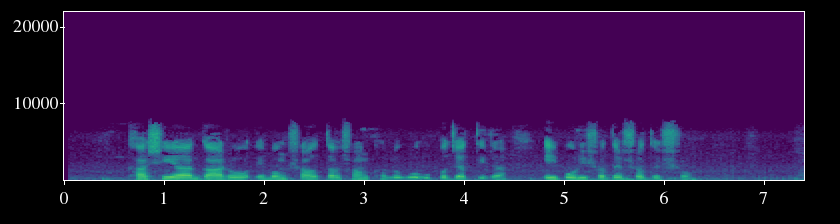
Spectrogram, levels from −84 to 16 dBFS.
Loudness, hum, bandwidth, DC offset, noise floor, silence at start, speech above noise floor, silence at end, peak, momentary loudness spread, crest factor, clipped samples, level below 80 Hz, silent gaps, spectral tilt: -20 LUFS; none; 8 kHz; under 0.1%; -51 dBFS; 0.35 s; 32 dB; 0.1 s; -2 dBFS; 12 LU; 18 dB; under 0.1%; -50 dBFS; none; -4.5 dB/octave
